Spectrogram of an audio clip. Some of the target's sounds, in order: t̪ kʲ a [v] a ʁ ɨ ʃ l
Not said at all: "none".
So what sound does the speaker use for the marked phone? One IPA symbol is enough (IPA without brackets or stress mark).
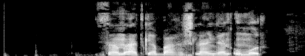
b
